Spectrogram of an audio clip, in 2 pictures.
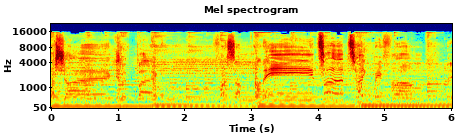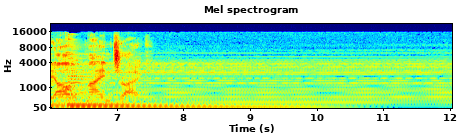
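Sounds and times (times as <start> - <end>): low bass note: 0.0 - 12.0.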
